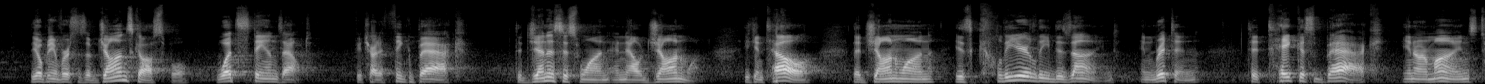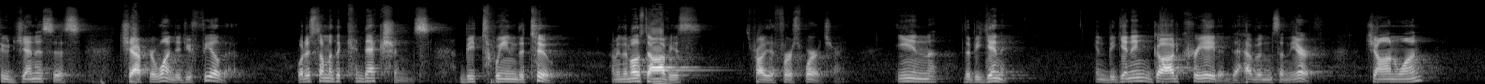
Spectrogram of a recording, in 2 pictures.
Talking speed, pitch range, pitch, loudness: 170 wpm, 115-145 Hz, 130 Hz, -19 LUFS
